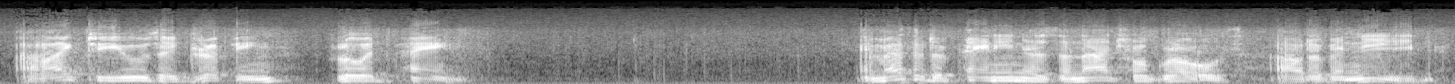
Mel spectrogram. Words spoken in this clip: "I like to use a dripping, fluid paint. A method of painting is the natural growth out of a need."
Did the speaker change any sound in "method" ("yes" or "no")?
no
